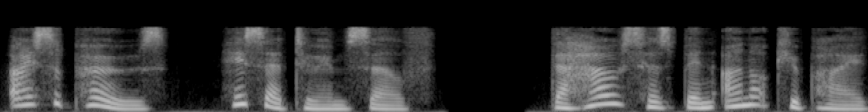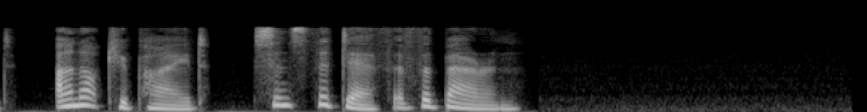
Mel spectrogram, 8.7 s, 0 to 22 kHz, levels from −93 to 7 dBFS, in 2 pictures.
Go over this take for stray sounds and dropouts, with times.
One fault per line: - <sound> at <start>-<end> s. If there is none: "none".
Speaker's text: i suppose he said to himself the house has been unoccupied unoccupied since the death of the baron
none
